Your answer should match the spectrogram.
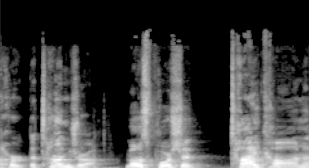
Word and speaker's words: Taycan: Part of me just wants to say Taycan, like I've been saying, to spite Porsche, because it's spelled, it's Taycan, Taycan. But apparently, Porsche says Taycan, like Thai food. And then con, like con artist.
